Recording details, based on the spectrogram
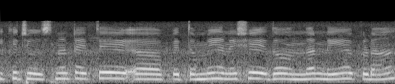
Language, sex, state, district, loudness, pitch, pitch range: Telugu, female, Telangana, Nalgonda, -11 LUFS, 255 Hz, 240-265 Hz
